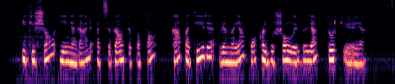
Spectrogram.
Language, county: Lithuanian, Vilnius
